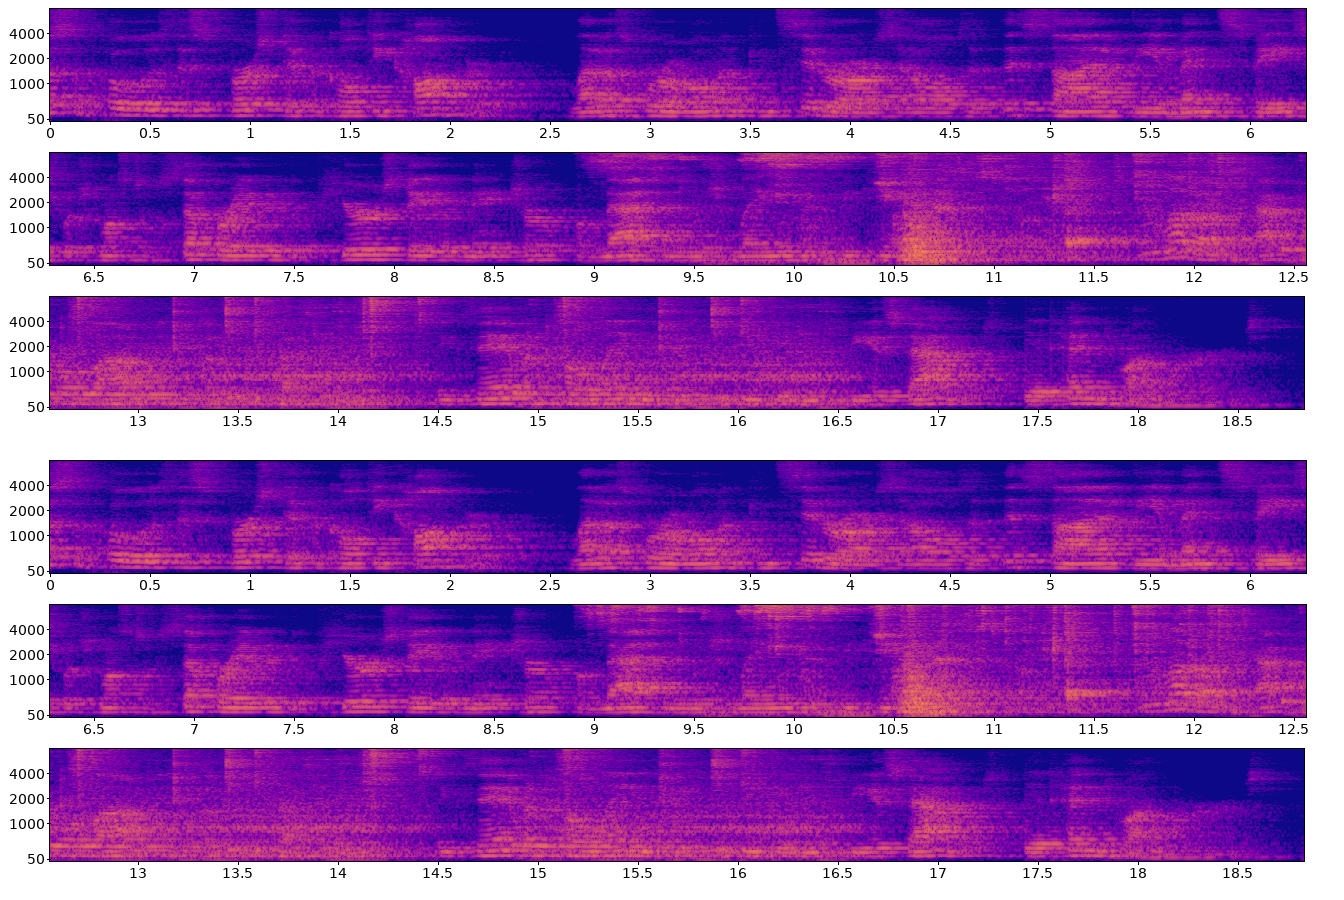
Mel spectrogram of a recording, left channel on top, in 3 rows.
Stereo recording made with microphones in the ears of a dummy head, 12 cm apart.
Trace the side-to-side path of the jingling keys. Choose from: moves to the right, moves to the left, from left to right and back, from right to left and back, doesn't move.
moves to the left.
